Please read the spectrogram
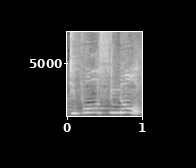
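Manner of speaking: high-pitched incredulous refusal; acted disbelief. Wife refusing husband's divorce demand, high and disbelieving. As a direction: balk at the very idea in a high voice.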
